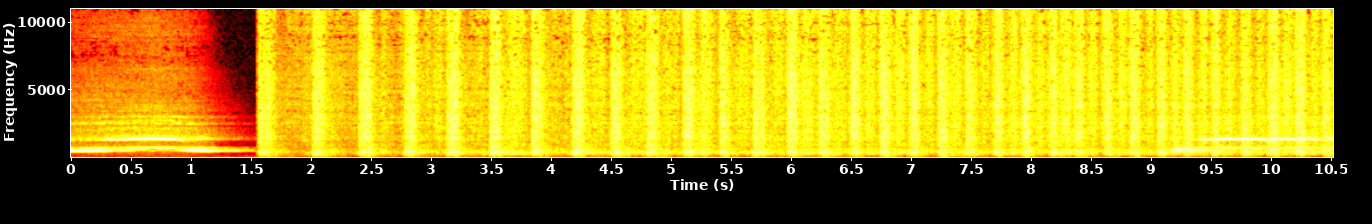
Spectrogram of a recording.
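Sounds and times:
train whistle played by drummers behind a silent-film movie screen: 0.0s - 1.6s, 9.2s - 10.5s
chugging wooden clacks from woodblocks: 1.6s - 10.5s.

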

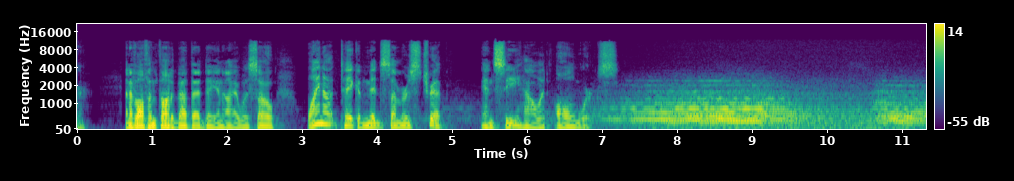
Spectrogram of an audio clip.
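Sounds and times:
speech: 0.6s - 7.3s
freight train rumbling past: 6.0s - 11.3s
freight train horn blaring: 6.9s - 11.3s.

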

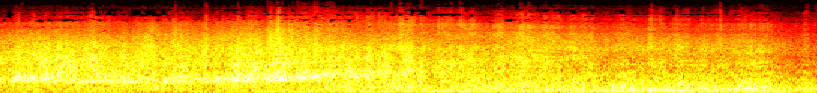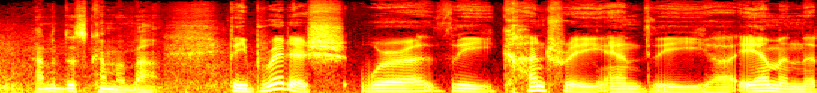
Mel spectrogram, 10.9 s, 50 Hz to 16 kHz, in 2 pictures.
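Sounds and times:
several aircraft engines roaring overhead in formation: 0.0s - 8.0s
speech: 5.7s - 10.8s.

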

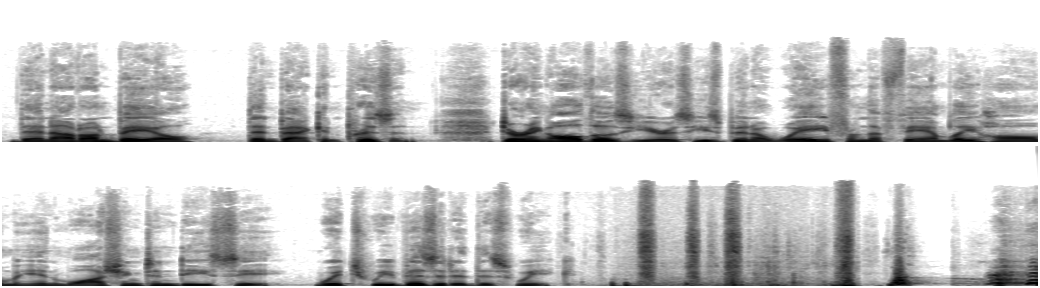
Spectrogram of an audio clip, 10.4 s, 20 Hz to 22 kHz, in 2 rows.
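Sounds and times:
speech: 0.1s - 8.6s
pet dog barking at a family home: 9.6s - 10.3s.

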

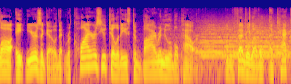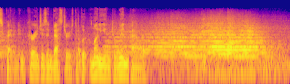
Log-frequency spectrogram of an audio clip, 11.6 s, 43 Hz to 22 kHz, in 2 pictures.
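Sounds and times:
speech: 0.0s - 9.2s
faint passing train rumble: 2.9s - 11.6s
passing train horn in Roscoe West Texas: 3.8s - 6.3s, 7.8s - 11.6s.

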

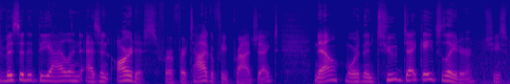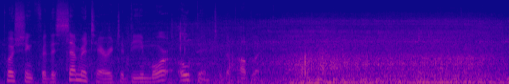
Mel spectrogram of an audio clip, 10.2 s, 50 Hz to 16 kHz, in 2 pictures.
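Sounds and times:
speech: 0.0s - 8.6s
refrigerated truck engine rumble arriving at a cemetery gate: 4.7s - 10.1s.

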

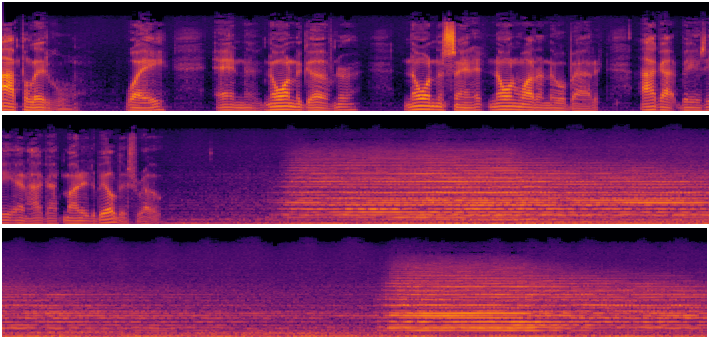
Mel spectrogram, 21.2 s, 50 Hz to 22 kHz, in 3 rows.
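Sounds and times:
speech: 0.0s - 8.8s
rolling coal train rail cars rumbling and rattling: 8.7s - 21.1s
coal train whistle blowing: 9.6s - 21.1s.

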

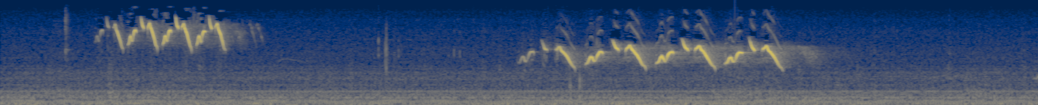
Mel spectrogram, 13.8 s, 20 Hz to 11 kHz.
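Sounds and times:
Common Yellowthroat singing: 1.2s - 4.0s, 6.9s - 11.0s.

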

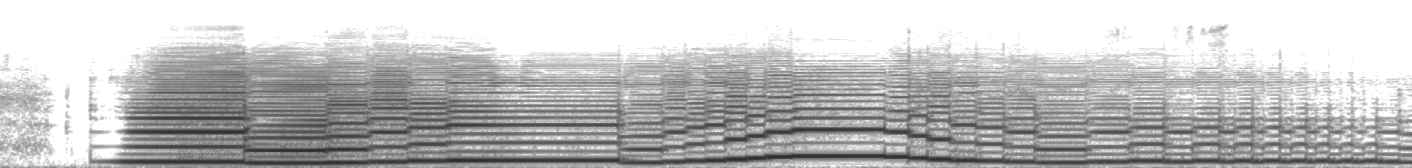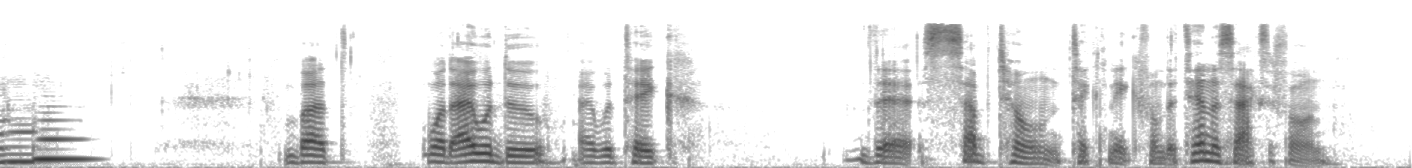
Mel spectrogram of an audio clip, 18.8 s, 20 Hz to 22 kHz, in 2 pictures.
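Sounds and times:
clarinet played in its low register in a classical style: 0.6s - 10.2s
speech: 12.4s - 14.1s, 15.2s - 18.4s.

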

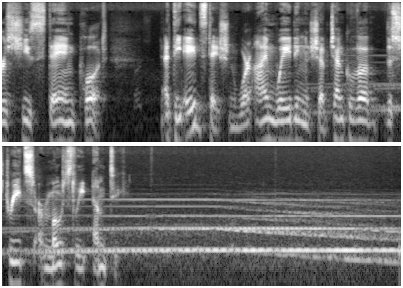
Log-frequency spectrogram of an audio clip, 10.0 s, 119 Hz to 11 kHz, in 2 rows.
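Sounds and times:
speech: 0.0s - 6.7s
air raid siren wailing: 3.2s - 9.9s.

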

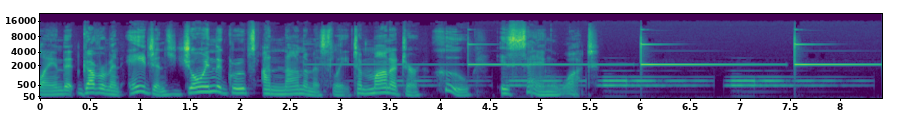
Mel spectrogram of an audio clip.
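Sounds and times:
speech: 0.0s - 5.7s
WhatsApp chat group notification dings: 2.6s - 8.4s.

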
